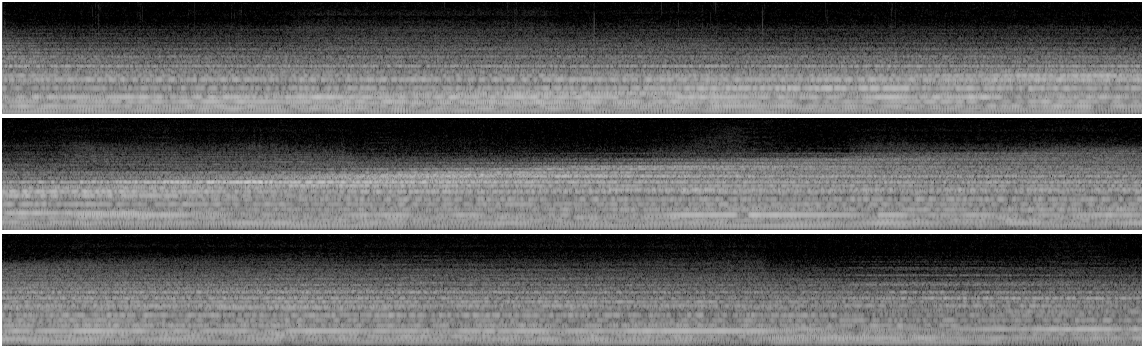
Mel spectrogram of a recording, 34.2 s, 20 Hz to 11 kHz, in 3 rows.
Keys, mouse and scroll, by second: 0.7 f, 1.3 KP_1, 2.4-3.9 middle drag, 2.8-3.7 scroll up 2, 3.7 scroll up 1, 3.9-6.2 drag, 6.2 KP_1, 6.9 g, 8.2 click, 9.1 g, 10.0 click, 10.6 g, 11.3 click, 11.7 scroll down 1, 11.9 shift+middle click, 12.4 alt+click, 12.9-15.2 middle drag, 14.8 e, 15.2 click, 15.7 click, 17.8 middle click, 18.7 alt+click, 19.1-20.7 middle drag, 20.3 e, 20.7 click, 21.3 click, 22.6-25.1 middle drag, 23.1 scroll down 2, 24.2-24.7 scroll up 2, 24.7-25.1 scroll up 1, 25.1 alt+shift+click, 25.5 middle click, 26.5 click, 28.1-34.2 middle drag, 33.1 scroll down 2, 34.0 Tab.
